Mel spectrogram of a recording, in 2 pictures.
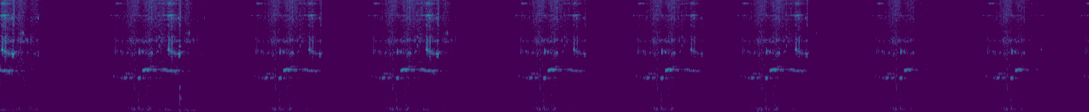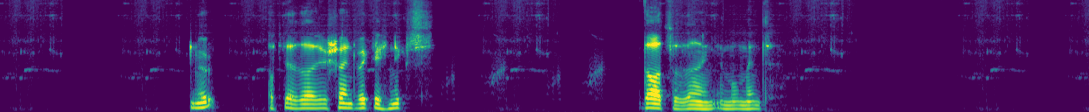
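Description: A fishing reel clicks softly as its line is wound in.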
